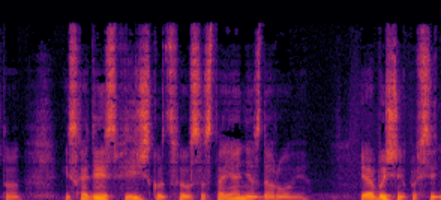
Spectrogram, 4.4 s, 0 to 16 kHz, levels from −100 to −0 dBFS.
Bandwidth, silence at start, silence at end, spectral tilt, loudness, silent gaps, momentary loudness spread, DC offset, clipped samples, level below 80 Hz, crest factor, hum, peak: 15 kHz; 0.05 s; 0 s; -4.5 dB/octave; -33 LUFS; none; 14 LU; under 0.1%; under 0.1%; -76 dBFS; 18 dB; none; -16 dBFS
